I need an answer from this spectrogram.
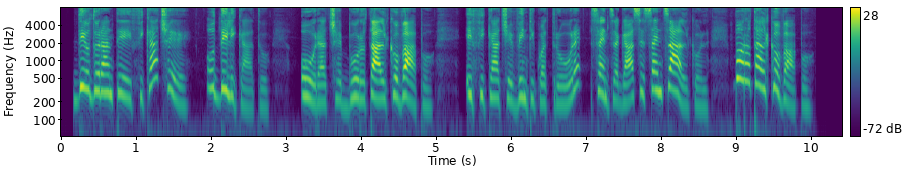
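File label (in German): Italian Werbung Dynamisch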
